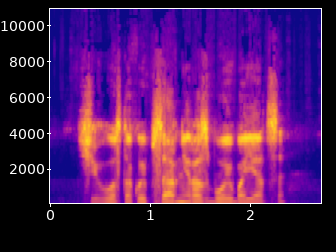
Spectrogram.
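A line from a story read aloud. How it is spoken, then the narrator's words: Grumbling. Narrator (Russian): ворчал не уходившийся еще Потап Максимович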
